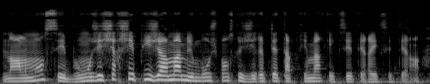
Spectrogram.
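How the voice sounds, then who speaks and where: Low-pitched, expressive and fast, she's a vlogging mom of several kids doing a relaxed shopping haul. She addresses her viewers head-on and rambles, full of filler words and self-corrections.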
